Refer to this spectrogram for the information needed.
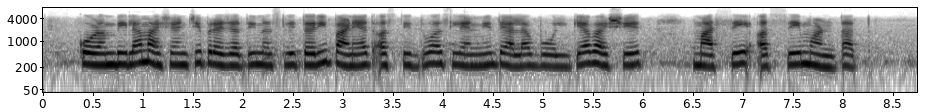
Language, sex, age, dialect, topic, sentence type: Marathi, female, 18-24, Varhadi, agriculture, statement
